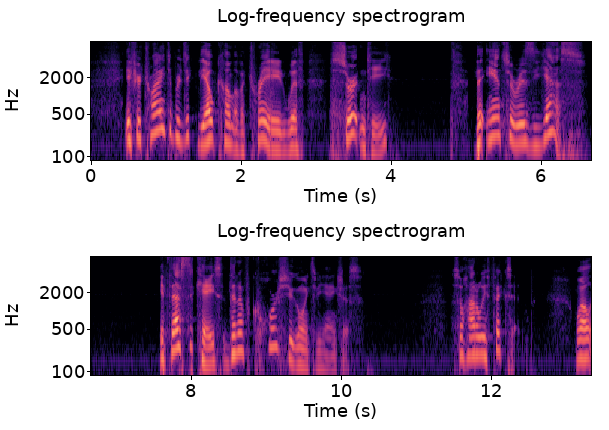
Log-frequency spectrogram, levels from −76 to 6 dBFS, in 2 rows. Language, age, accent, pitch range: English, 40-59, American, 130-190 Hz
